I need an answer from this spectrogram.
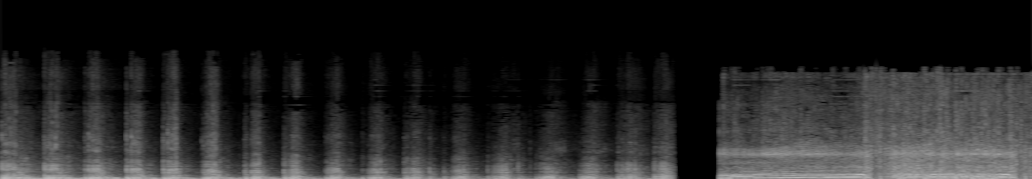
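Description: A modified drift car's engine revved in quick repeated blips, about three a second. After a brief cut of silence, another tuned car's engine revs up and back down with a steady high whine above it.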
